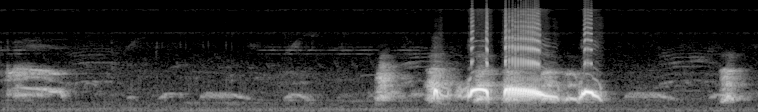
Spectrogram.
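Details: A spotted dove kept as a decoy gives a calling coo after scattered soft notes: a hooked coo, a long falling coo and an arched closing coo, with a few sharp clicks over the middle.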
